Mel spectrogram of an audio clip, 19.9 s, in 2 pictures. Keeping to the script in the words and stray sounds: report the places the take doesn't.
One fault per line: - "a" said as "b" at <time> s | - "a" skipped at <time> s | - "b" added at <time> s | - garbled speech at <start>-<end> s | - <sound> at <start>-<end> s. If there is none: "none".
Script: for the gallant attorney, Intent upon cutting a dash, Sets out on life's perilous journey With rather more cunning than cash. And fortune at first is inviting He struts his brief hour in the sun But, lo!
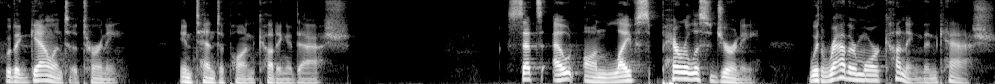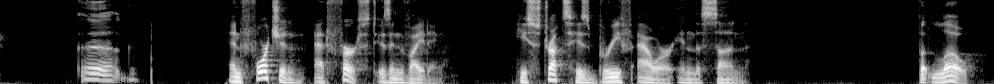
- "for the" said as "with a" at 0.1 s
- sigh at 10.7-11.5 s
